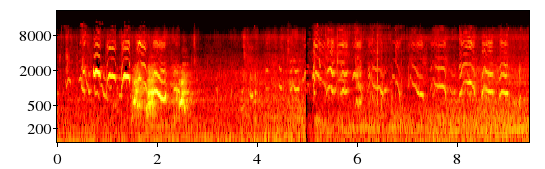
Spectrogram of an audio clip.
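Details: One-month-old Jack Russell Terrier puppies, ten together, playing on the lawn on their first back-yard visit without their mom: sharp yips and a warbling squeal, then after a brief break more overlapping thin, whining yips.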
